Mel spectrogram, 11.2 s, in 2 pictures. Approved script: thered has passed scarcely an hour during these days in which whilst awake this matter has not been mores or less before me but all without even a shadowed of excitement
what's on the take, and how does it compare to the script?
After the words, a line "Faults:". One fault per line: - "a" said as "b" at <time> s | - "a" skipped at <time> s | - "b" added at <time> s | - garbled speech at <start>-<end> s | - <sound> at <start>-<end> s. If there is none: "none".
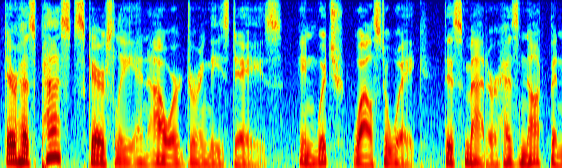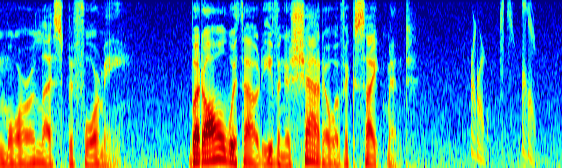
there has passed scarcely an hour during these days in which whilst awake this matter has not been more or less before me but all without even a shadow of excitement
Faults:
- "thered" said as "there" at 0.0 s
- "mores" said as "more" at 5.6 s
- "shadowed" said as "shadow" at 8.5 s
- chirp at 10.3-11.0 s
